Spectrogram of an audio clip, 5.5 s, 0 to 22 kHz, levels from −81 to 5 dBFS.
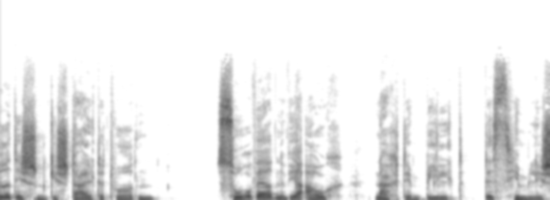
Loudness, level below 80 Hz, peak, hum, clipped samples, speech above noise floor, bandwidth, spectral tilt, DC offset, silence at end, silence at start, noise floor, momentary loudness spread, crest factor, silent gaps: -25 LUFS; -74 dBFS; 0 dBFS; none; under 0.1%; 40 dB; 16 kHz; -3 dB/octave; under 0.1%; 0 s; 0 s; -65 dBFS; 12 LU; 26 dB; none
